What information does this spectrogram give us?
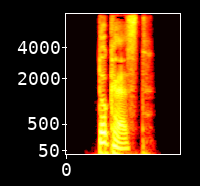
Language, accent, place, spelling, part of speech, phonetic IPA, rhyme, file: German, Germany, Berlin, duckest, verb, [ˈdʊkəst], -ʊkəst, De-duckest.ogg
- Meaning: second-person singular subjunctive I of ducken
